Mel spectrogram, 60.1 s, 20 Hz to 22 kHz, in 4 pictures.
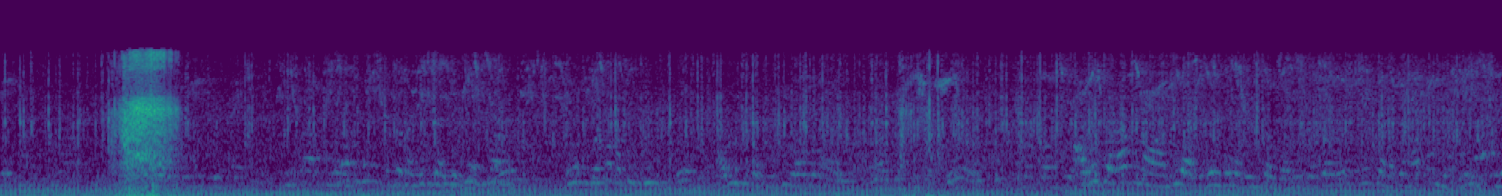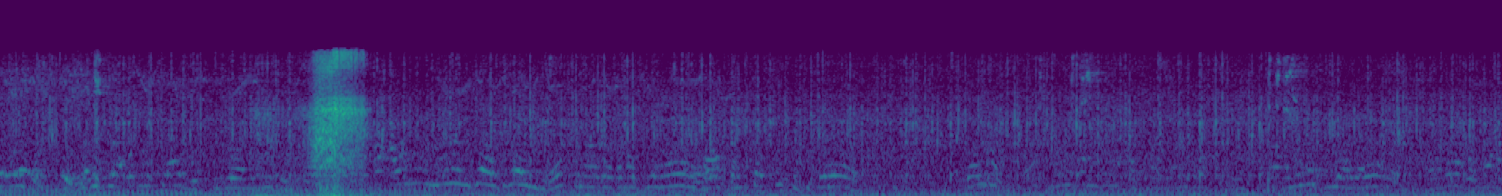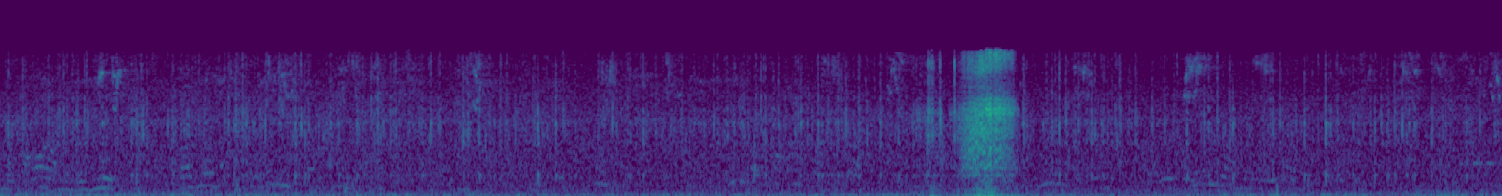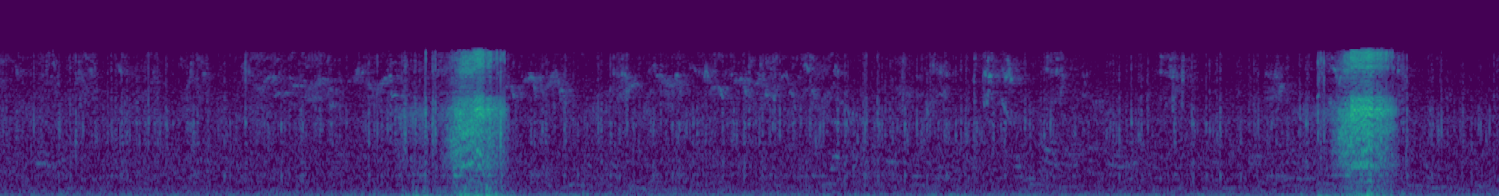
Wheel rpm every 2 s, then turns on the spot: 20, 0, 0, 0, 0, 0, 0, 0, 0, 0, 0, 0, 0, 0, 0, 0, 0, 0, 0, 10, 0, 0, 0, 0, 20, 0, 0, 0, 0, 10.
none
